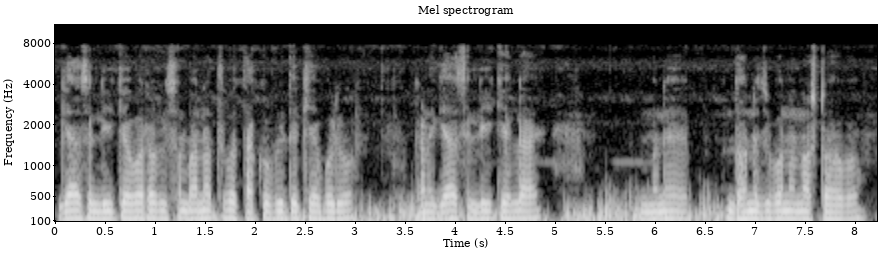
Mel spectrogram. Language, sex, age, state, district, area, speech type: Odia, male, 45-60, Odisha, Jagatsinghpur, urban, spontaneous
